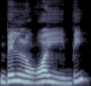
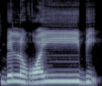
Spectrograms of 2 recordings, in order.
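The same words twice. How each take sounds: First: The vowel in the second word is kept short. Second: The vowel in the second word is drawn out. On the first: The speaker calls it right. "you not stretch ya or waw" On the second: The speaker calls it wrong. "But don't stretch it. Don't read like this"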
